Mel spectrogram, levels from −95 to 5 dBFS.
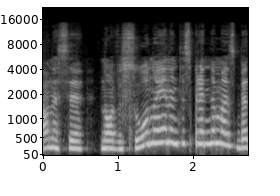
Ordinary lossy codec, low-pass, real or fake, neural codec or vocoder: AAC, 96 kbps; 14.4 kHz; fake; vocoder, 48 kHz, 128 mel bands, Vocos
